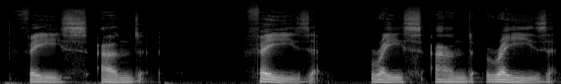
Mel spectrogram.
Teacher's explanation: If you listen carefully, you will hear S in the first word of each pair and Z in the second.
